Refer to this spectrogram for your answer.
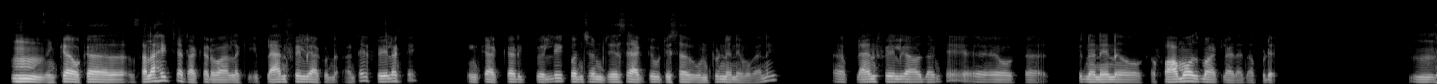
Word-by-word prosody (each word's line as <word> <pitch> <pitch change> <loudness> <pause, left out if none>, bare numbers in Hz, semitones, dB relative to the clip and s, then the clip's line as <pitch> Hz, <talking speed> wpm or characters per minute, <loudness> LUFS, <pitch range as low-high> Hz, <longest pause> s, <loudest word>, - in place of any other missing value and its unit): హ్మ్. 140 -4 +7
ఇంకా 135 +6 +3
ఒక 115 - -4 0.5
సలహా 150 +7 +5
ఇచ్చారు 170 -9 -3
అక్కడి 110 +1 -3
వాళ్ళకి 105 -2 -3 0.2
ప్లాన్ 120 +3 +3
ఫెయిల్ 125 -2 +2
కాకుండా. 110 0 -5
అంటే 105 +11 -7
ఫెయిల్ 135 +2 +3
అంటే, 135 -10 -15 0.6
ఇంకా 110 +2 -5
అక్కడికెళ్లి 120 +3 -2
కొంచెం 125 0 0
చేసే 115 -1 0
యాక్టివిటీస్ 115 +2 -2
అవి 110 -1 0
ఉంటుండెనేమో 110 -3 -3
గాని, 160 - -8 0.7
ఆహ్, 120 -2 -7
ప్లాన్ 120 +3 +1
ఫెయిల్ 130 -1 +1
కావద్దంటే, 115 +1 -4 0.6
ఒక - - -17 0.6
చిన్న 120 -1 0
నేను 115 0 +2 0.2
ఒక - - -17
ఫార్మ్‌‌ 120 +4 +6
హౌస్ 135 -3 +3
మాట్లాడానప్పుడే. 100 -3 -8 1.4
హ్మ్. 115 -1 -4
120 Hz, 140 wpm, -23 LUFS, 110-130 Hz, 1.4 s, హ్మ్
